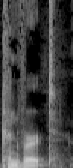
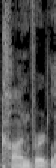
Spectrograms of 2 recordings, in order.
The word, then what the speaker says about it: convert: So the book is pronounced convert, like a verb, not convert, like a noun.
